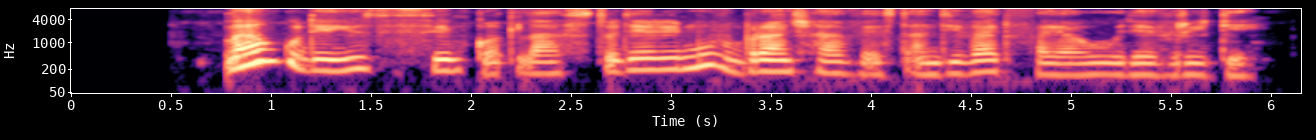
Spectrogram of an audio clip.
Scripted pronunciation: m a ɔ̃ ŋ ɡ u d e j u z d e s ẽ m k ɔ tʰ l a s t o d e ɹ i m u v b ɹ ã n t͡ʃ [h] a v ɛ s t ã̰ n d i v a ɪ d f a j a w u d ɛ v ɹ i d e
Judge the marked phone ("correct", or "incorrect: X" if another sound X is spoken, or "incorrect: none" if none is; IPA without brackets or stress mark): correct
